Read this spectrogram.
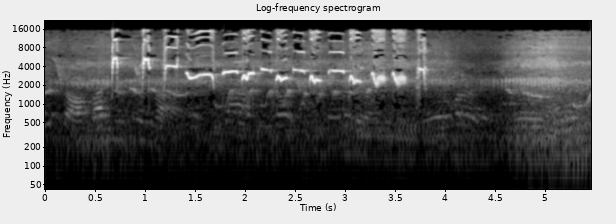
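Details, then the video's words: Oriental magpie-robin belting a mimicry-filled stimulation song: a quick series of about fifteen bright whistled notes at a steady pace, ending in a soft hiss. "PANCINGAN KACER ISIAN FULL BUKA EKOR NGOBRA"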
